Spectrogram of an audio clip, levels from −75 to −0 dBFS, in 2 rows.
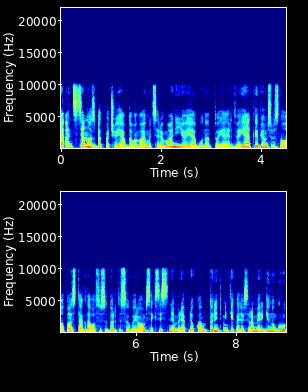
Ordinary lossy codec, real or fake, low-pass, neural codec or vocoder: AAC, 64 kbps; real; 9.9 kHz; none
